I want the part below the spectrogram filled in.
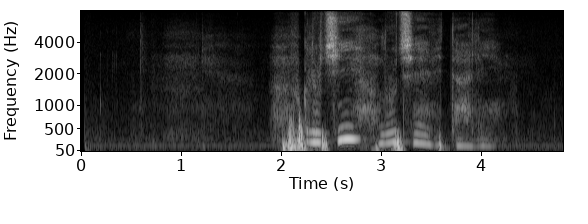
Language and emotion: Russian, sad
